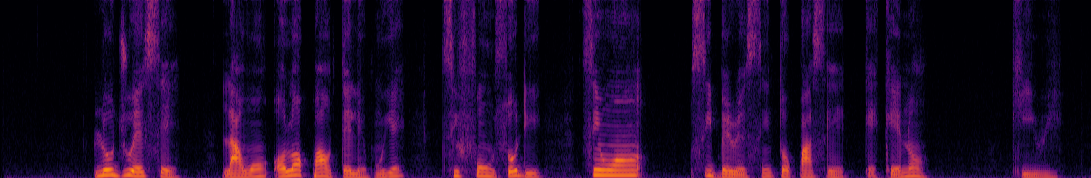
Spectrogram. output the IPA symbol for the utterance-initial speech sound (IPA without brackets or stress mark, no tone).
l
